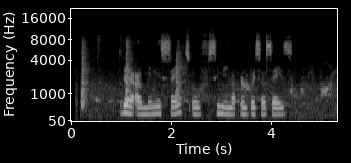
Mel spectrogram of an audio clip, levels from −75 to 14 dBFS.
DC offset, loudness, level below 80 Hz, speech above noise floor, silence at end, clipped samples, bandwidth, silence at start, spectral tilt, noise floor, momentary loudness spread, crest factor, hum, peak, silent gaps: under 0.1%; -24 LUFS; -70 dBFS; 22 dB; 0.05 s; under 0.1%; 11 kHz; 0.2 s; -3 dB/octave; -45 dBFS; 23 LU; 22 dB; none; -4 dBFS; none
